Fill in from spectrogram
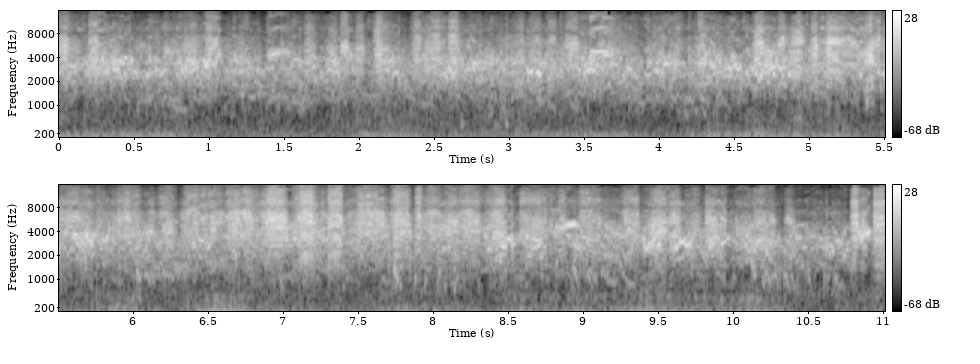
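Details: Colony of Australian budgerigars in an aviary, a crowd of birds chirping and singing at once, producing steady, bright, rasping chatter with overlapping squawks and quick tweets throughout.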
